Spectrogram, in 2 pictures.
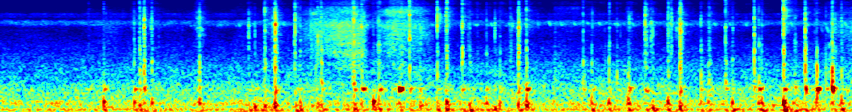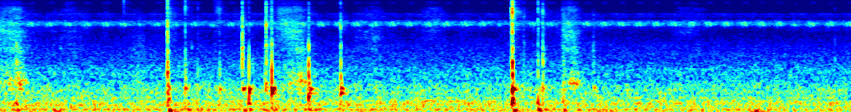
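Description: A Google Ads headline being typed on a computer keyboard: soft, quick, uneven key clicks in irregular bursts over a quiet, faintly humming background.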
